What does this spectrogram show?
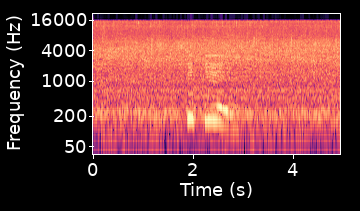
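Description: Steady sizzle of shrimp frying on a griddle, with a short voice sound about two seconds in.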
